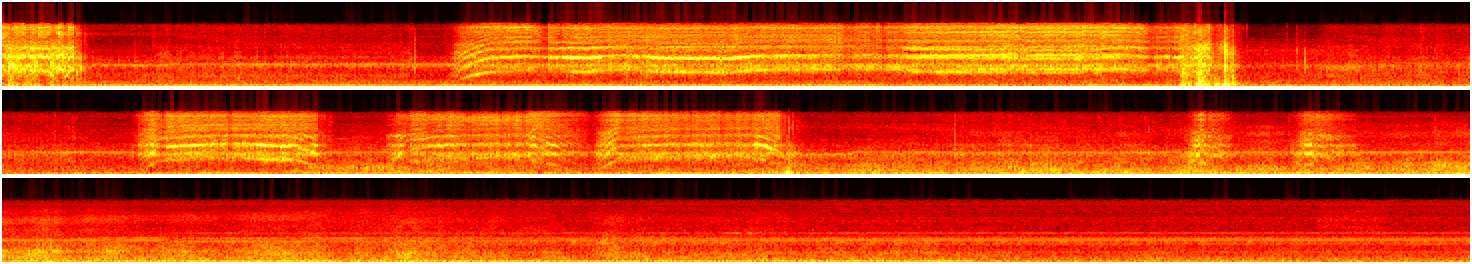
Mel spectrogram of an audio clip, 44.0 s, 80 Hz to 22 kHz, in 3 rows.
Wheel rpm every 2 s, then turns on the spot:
70, 20, 150, 220, 220, 200, 20, 20, 150, 130, 160, 30, 20, 20, 0, 0, 0, 0, 0, 0, 0, 0.
0-4 12-14 24-26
